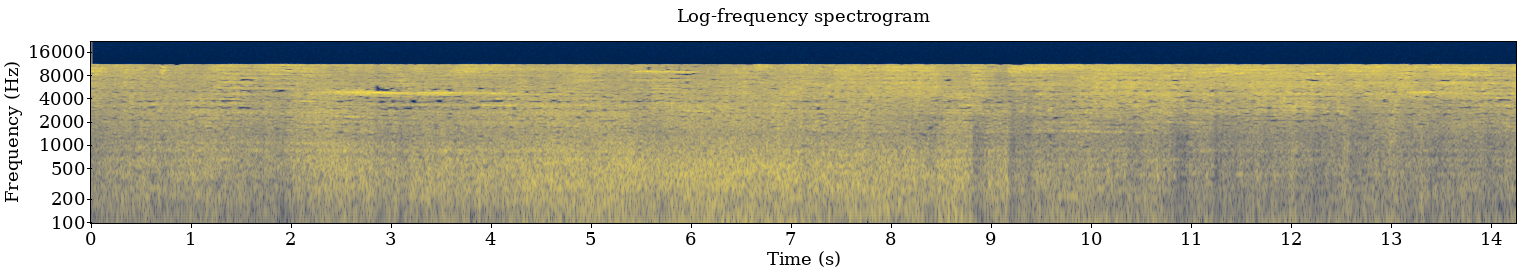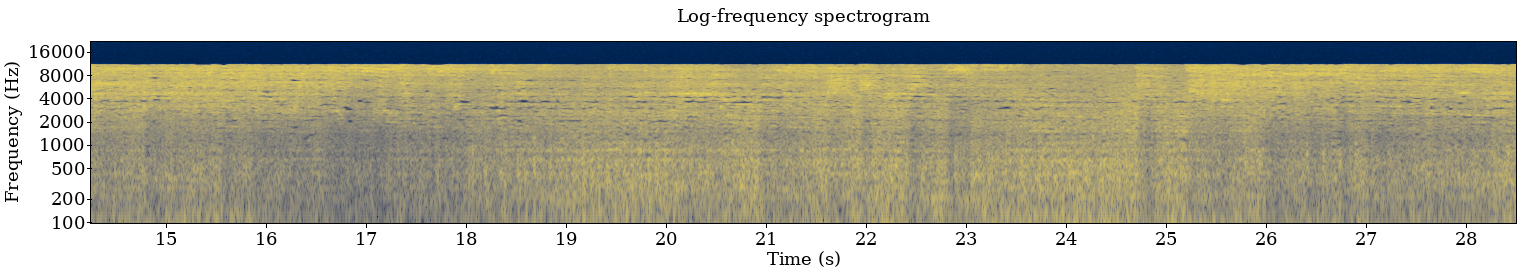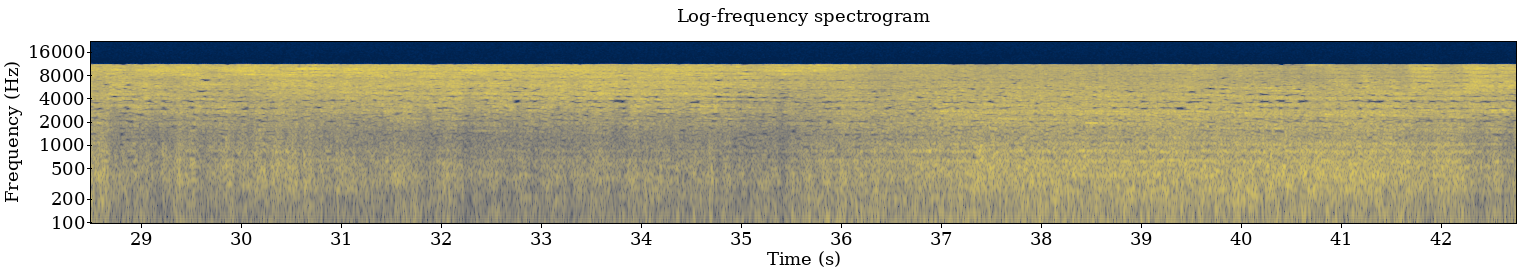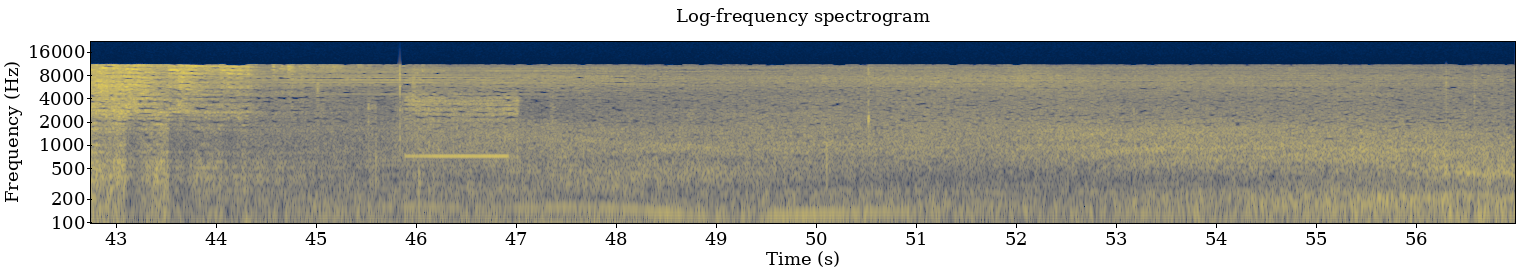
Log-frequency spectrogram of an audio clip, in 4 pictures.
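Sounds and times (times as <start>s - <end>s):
clickety-clack over rail joints: 0.0s - 46.0s, 55.4s - 56.9s
freight train wheels rumbling: 0.0s - 50.2s, 51.1s - 56.9s.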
